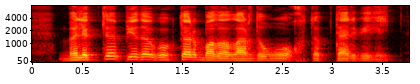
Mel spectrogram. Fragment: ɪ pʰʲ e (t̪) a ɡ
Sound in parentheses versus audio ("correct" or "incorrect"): incorrect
